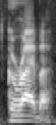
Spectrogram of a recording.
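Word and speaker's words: Gharaibeh: Garaiba. Garaiba, yeah. Yeah, but you want Garaiba.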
